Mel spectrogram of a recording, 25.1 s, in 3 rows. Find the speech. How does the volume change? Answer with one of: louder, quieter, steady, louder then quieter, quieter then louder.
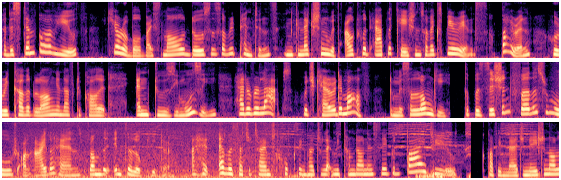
steady.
